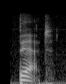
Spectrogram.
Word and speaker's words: Bet: Bet, which is pronounced B as in boy, or V as in victory.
